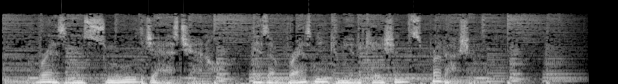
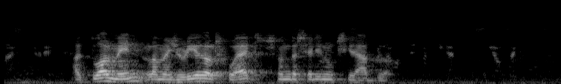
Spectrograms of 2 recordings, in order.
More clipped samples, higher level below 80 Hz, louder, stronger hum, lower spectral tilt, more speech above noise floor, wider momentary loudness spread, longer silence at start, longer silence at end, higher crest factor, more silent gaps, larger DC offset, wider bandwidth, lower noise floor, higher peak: neither; first, -20 dBFS vs -58 dBFS; first, -12 LUFS vs -26 LUFS; neither; second, -4 dB/octave vs -8.5 dB/octave; second, 23 dB vs 30 dB; second, 11 LU vs 17 LU; about the same, 0 s vs 0.1 s; about the same, 0.4 s vs 0.45 s; second, 12 dB vs 20 dB; neither; neither; first, 11.5 kHz vs 5.8 kHz; second, -35 dBFS vs -56 dBFS; first, 0 dBFS vs -8 dBFS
